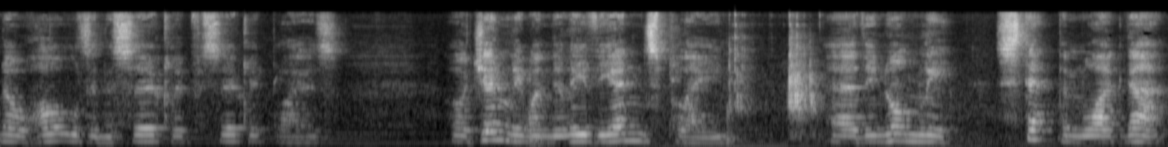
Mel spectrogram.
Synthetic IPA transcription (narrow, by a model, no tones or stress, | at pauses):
noʊhoʊlˠzɨ̃nðəsɜˑ˞kʰlɨtfə̥sɜˑ˞klɨt̚pʰl̥eɪəz̥ | ə˞d͡ʒɛnəɹl̩ˠiwə̃nðeɪliːvðiɛ̃ndz̥pʰl̥ẽɪ̃n | əðeɪnɔɹməl̩ˠi | stɛp̚ðə̃mlaɪk̚ðət̚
